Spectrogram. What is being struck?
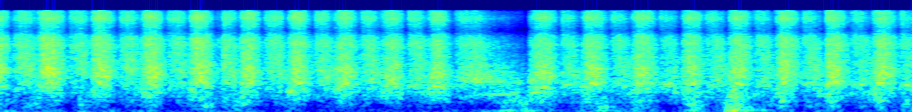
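Woven rug scrubbed with a bristle push brush.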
